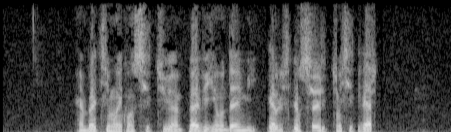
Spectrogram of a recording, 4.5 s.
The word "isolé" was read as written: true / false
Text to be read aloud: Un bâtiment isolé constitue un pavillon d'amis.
false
